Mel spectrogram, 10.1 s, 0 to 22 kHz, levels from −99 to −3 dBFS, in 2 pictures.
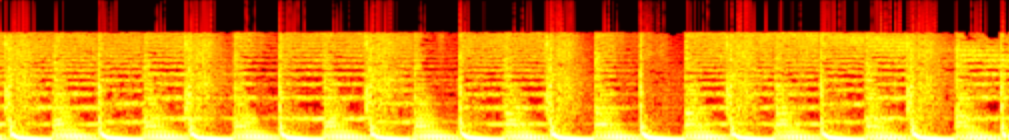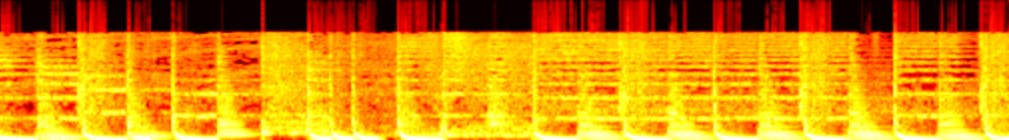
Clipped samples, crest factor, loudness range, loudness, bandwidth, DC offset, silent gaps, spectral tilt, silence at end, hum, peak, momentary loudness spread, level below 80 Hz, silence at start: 0.5%; 8 dB; 0 LU; -9 LUFS; 8.8 kHz; under 0.1%; none; -4.5 dB/octave; 0 s; none; 0 dBFS; 2 LU; -10 dBFS; 0 s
